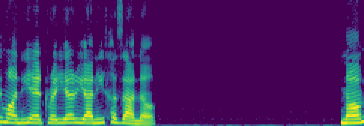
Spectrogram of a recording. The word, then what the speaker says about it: MINHA: Is Ayra, spelling है AYRA। Ayra नाम की मानी है रिस्पेक्टेबल यानी काबिले इज़्ज़त।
